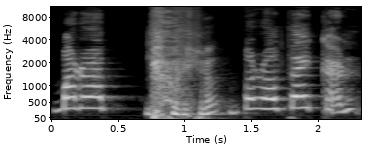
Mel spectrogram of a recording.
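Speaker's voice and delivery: high, hammed-up British voice; British accent. Co-host attempting Victorian talk on request, high British accent. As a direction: squeak out a mock British accent, giggling. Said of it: "the one that can do the British".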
